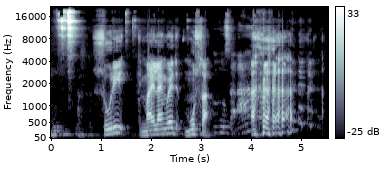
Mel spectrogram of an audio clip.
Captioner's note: laughing even harder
